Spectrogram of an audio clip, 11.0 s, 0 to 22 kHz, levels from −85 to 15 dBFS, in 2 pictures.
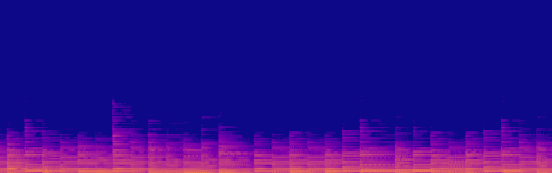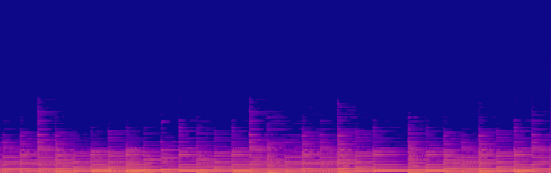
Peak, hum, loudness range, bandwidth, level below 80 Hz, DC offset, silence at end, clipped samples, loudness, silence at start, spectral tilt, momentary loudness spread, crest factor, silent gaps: -12 dBFS; none; 1 LU; 7.2 kHz; -52 dBFS; under 0.1%; 0 s; under 0.1%; -26 LUFS; 0 s; -8 dB/octave; 3 LU; 14 dB; none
